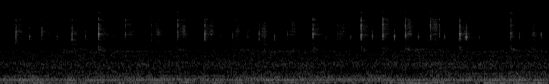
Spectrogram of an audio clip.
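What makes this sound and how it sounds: A thin metal craft-knife blade scrapes and cuts a small solid block of beige kinetic sand held in an open palm, with crumbs falling off. Quick, crisp, bright scratchy strokes repeat rapidly throughout over a low, steady hum.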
